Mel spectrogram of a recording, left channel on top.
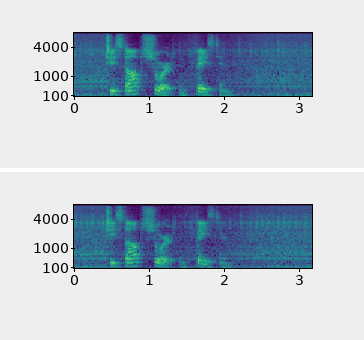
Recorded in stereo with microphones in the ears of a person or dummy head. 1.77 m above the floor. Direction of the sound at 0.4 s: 20° left (ahead or behind).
